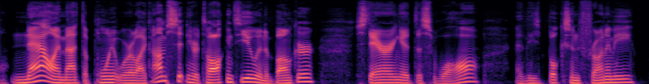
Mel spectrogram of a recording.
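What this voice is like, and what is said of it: Calm, relaxed, unhurried speech. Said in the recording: “I'm extremely relaxed, and you can hear that in my voice. You can hear me calm down ... very calm and cool and collected”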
